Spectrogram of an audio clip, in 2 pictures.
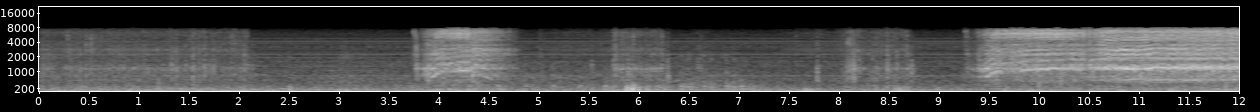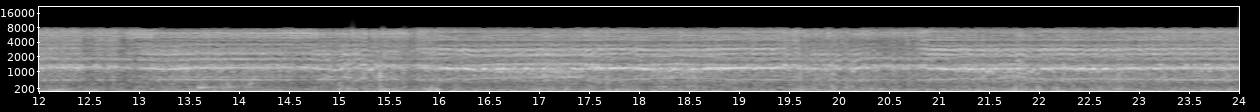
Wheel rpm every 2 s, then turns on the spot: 20, 10, 20, 0, 30, 160, 160, 160, 160, 160, 160, 160.
0-2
